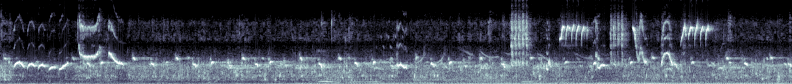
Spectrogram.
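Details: Orange-headed thrush in East Java forest beside a flowing river, calling a female to mate in the afternoon, Android recording; scattered whistled phrases and a few low notes, then bursts of very high chirps, over constant rushing water.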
